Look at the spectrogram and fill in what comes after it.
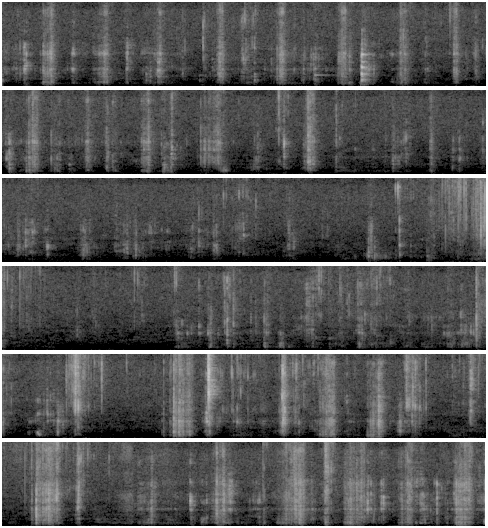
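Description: A person chewing food close to the microphone, eating bone-in chicken feet and seaweed rice balls, with many irregular sharp crunches and wet mouth sounds. The crunching thins out for a few seconds past the middle and grows denser and louder in the second half.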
